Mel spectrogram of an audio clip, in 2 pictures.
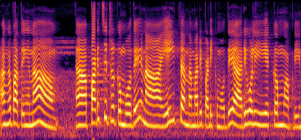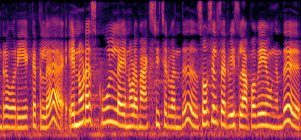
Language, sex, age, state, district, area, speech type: Tamil, female, 30-45, Tamil Nadu, Krishnagiri, rural, spontaneous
